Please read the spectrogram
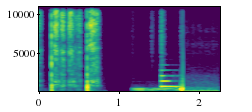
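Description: Pen-scratching sound effect of a handwritten logo being drawn, two quick scratchy strokes, followed about a second in by a short musical chime whose brighter top note ends in a click.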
